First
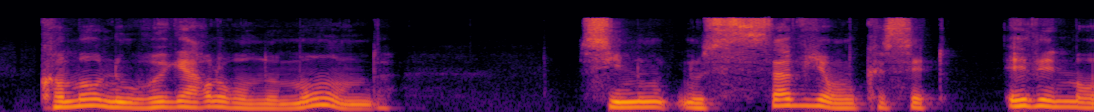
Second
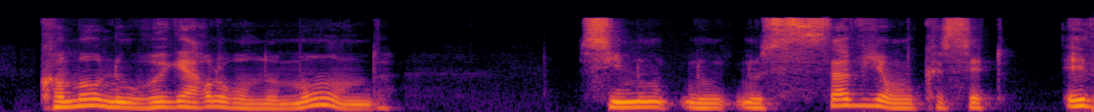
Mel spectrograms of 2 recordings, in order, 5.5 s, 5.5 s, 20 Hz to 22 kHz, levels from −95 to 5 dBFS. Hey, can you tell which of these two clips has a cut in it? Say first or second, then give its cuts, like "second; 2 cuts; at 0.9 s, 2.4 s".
first; 1 cut; at 3.4 s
